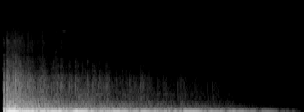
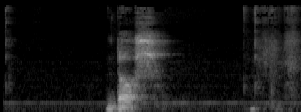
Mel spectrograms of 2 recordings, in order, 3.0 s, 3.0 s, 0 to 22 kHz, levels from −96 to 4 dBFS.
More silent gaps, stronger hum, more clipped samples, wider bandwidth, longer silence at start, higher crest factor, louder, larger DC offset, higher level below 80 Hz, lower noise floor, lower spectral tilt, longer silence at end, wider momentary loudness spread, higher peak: neither; neither; neither; second, 1.4 kHz vs 17 kHz; second, 0.05 s vs 1.05 s; second, 14 dB vs 22 dB; first, -26 LUFS vs -34 LUFS; neither; first, -22 dBFS vs -80 dBFS; second, -58 dBFS vs -75 dBFS; first, -13 dB/octave vs -3.5 dB/octave; first, 0.7 s vs 0.05 s; about the same, 23 LU vs 23 LU; first, -8 dBFS vs -20 dBFS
